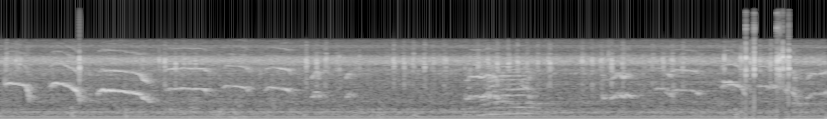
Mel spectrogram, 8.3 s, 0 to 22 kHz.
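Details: Great Dane puppies around 50 days old from a 2016 litter give many short, high, downward-curving whimpers and whines, several pups at once, over a constant low hum.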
